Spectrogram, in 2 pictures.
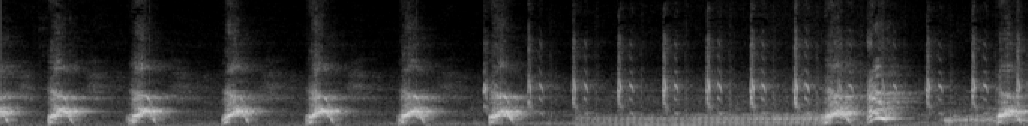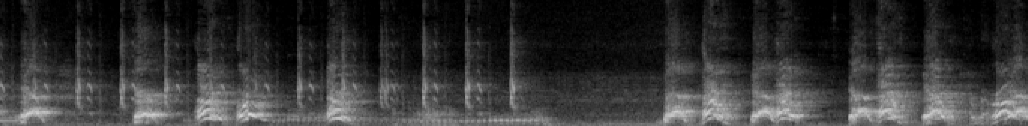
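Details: Pet dogs Bico and Faith react to a toy dog they are meeting for the first time, barking all along; dense series of loud sharp barks with a brief quieter, tonal pause midway.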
